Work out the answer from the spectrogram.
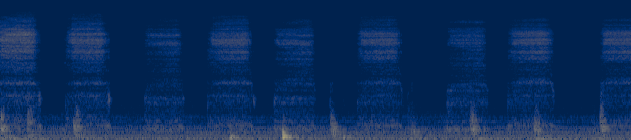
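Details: Rat-feeding time for a wild barn owl chick in a research nest box. It makes continuous begging: about ten hoarse, snoring hisses with short pauses, over occasional knocks.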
